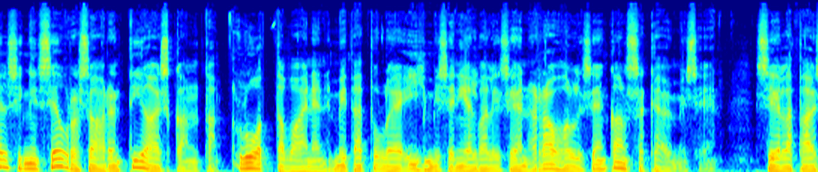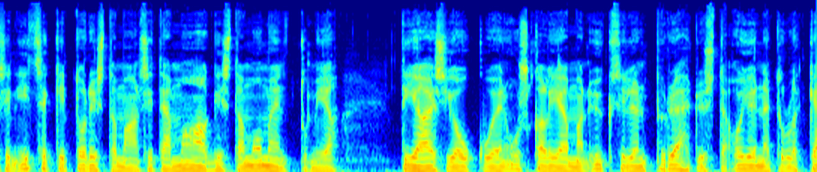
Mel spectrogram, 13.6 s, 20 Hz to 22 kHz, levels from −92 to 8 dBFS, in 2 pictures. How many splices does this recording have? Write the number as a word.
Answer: four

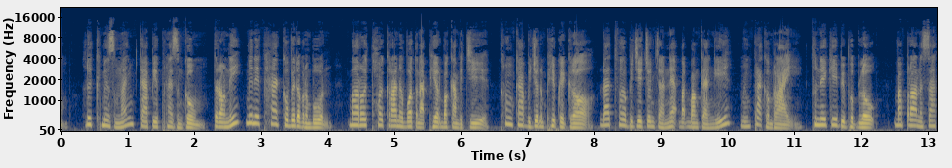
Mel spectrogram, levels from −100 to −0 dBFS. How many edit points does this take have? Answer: four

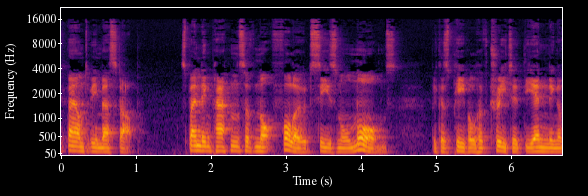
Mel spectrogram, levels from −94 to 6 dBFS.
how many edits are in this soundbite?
zero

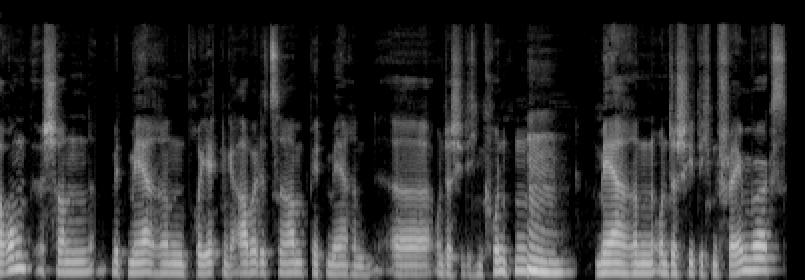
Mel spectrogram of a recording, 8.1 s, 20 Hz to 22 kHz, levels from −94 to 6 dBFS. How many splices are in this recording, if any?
zero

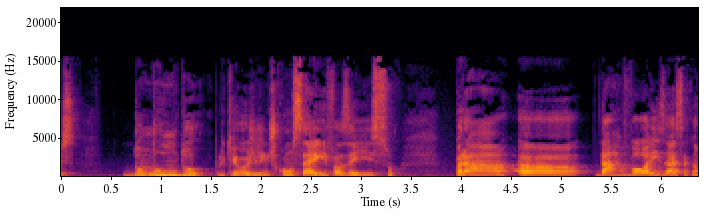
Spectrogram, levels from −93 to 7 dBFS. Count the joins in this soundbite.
zero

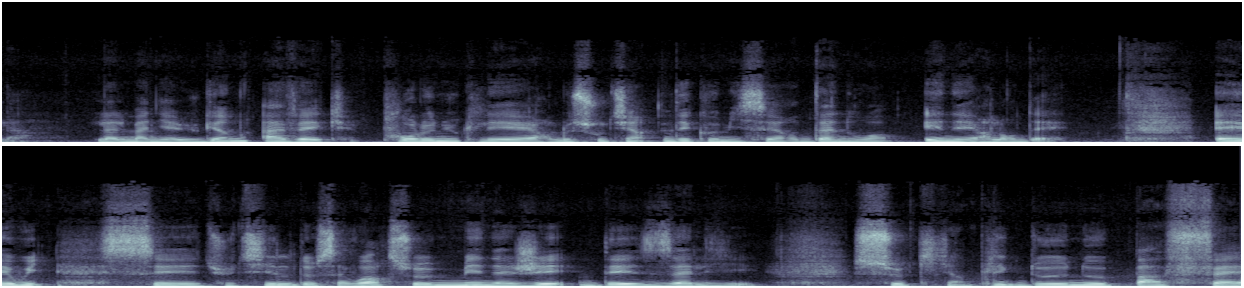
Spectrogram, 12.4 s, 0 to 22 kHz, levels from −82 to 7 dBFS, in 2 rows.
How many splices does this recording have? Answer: two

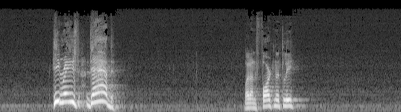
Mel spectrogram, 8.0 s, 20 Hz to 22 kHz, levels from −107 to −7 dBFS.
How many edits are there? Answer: two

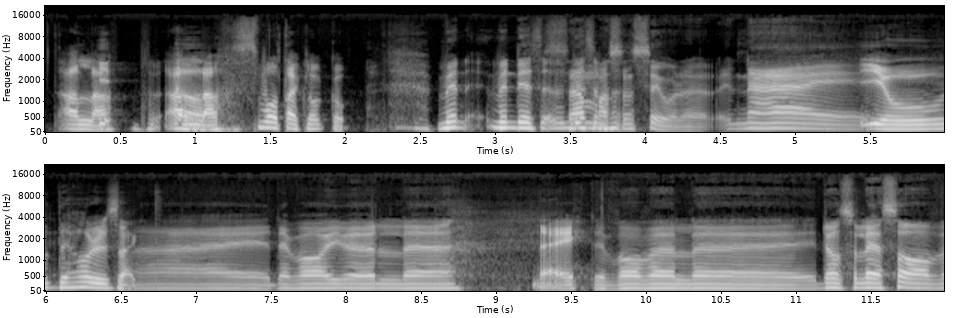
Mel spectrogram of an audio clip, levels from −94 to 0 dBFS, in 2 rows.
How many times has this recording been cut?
zero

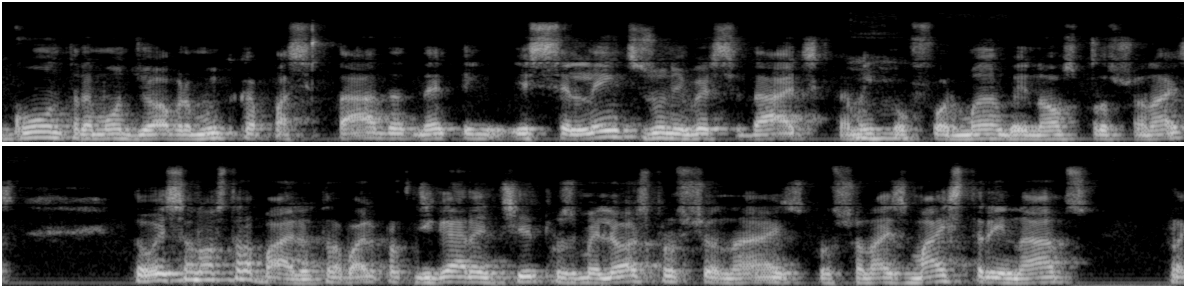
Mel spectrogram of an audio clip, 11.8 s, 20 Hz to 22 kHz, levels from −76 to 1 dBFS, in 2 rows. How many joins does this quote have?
two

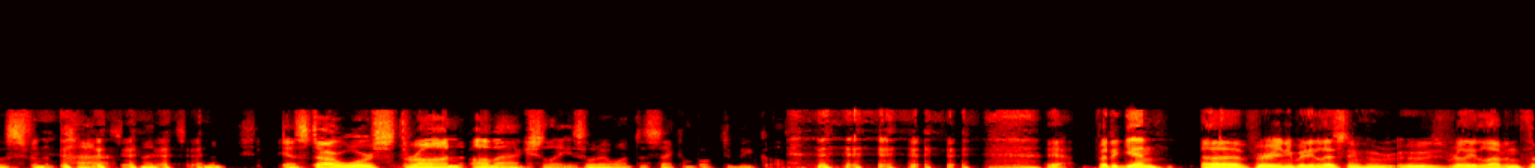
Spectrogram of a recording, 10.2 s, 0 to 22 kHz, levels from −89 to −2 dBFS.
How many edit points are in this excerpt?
zero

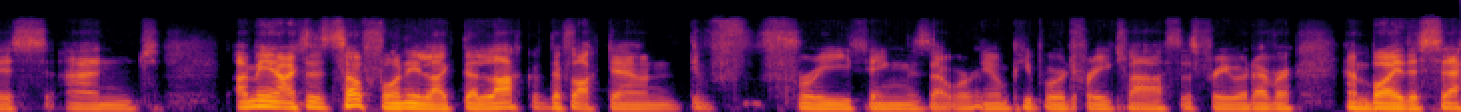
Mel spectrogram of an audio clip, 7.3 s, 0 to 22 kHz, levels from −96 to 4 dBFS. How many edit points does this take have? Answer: six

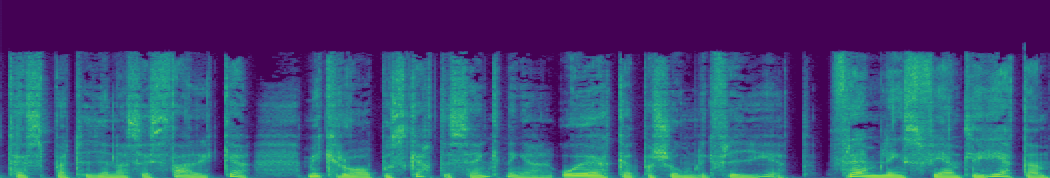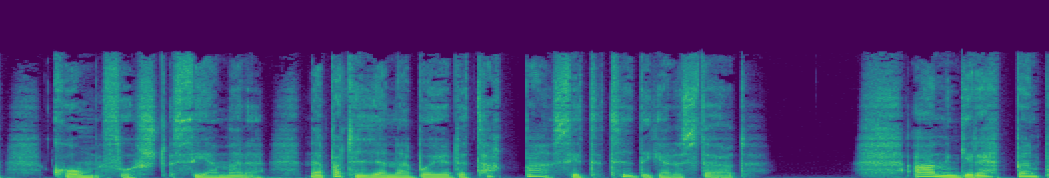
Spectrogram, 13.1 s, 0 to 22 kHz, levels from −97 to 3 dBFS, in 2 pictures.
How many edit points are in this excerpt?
one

